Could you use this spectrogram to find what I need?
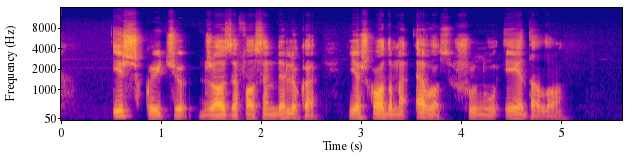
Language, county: Lithuanian, Vilnius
